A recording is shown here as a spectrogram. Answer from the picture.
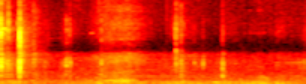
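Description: Semi-automatic pistol's slide let go from the slide release: two sharp metallic clacks in quick succession right at the start, followed by a few faint clicks of the gun being handled.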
